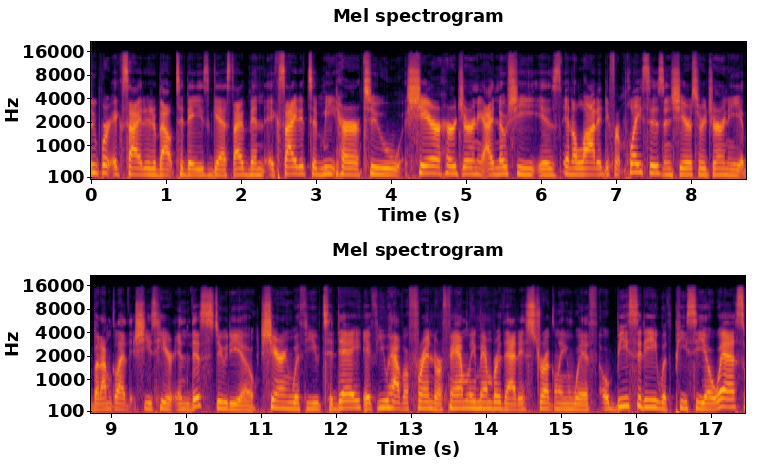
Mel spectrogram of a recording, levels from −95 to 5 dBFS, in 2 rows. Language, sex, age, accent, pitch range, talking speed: English, female, 30-49, American, 170-225 Hz, 195 wpm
